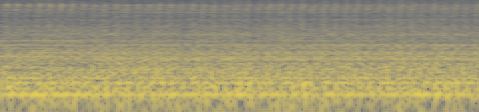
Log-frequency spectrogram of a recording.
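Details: Compressor on initial startup with empty storage, gauges just beginning to climb: steady, even mechanical hum with a constant low drone, no knocks or surges. Normal running.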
